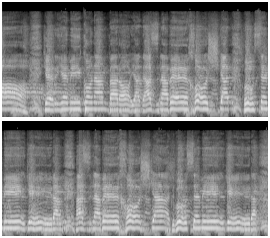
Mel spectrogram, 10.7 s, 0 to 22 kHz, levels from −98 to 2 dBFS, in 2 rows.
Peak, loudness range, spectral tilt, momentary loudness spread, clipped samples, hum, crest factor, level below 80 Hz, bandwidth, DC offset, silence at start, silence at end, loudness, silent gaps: 0 dBFS; 1 LU; -4.5 dB/octave; 4 LU; under 0.1%; none; 14 dB; -42 dBFS; 16.5 kHz; under 0.1%; 0 s; 0 s; -15 LUFS; none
